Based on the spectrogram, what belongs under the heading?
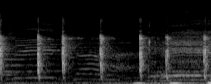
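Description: Six sharp hand claps in a Gullah Geechee clap land in a steady, rhythmic beat, with a sustained voice running underneath and a few low thumps of feet patting along joining in toward the end.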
